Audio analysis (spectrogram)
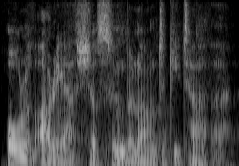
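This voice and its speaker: A man playing an ancient, forgotten god in a video game, somber and weary, speaking solemnly and deliberately in archaic, portentous phrases. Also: a bass voice, lively intonation, in a large hall. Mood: grave. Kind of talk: scripted video game character dialogue.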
